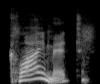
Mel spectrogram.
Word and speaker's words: climate: Climate rhymes with private.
